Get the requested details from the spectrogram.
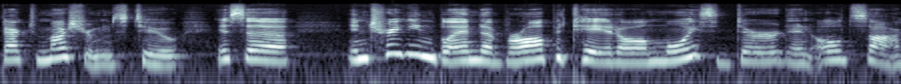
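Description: Reading aloud happens here in a natural voice.

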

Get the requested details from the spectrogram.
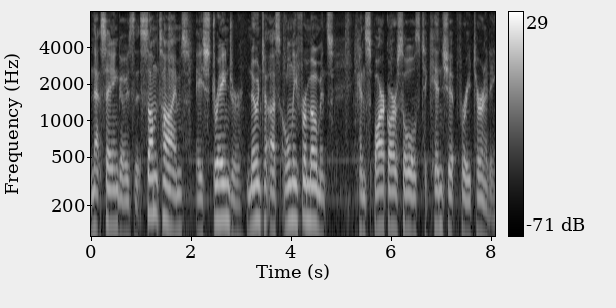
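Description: Soft-spoken and at a fairly slow pace, a man talks with ordinary pitch variation. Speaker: youtuber. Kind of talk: heartfelt birthday tribute to a deceased internet personality. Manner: earnest, sentimental, gently reverent; slightly halting with soft humor. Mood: sincere, tender, sentimental. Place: home room. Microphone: phone near.

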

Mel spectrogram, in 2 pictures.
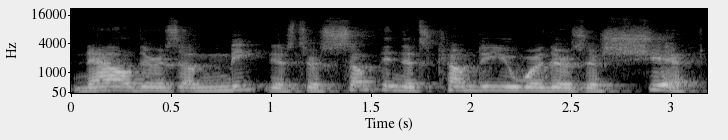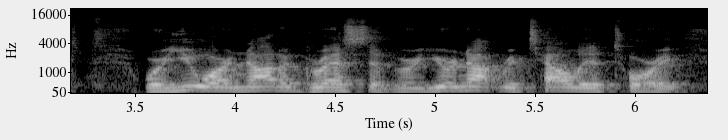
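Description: Speaking at a very fast pace with fairly even intonation, a man is heard over a quiet background. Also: fairly high pitch for a man. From Wisconsin. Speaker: pastor. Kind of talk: sermon. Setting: home office broadcast. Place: home room. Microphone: webcam.

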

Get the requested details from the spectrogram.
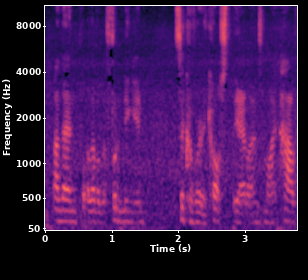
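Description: This man speaks very fast. Background noise is clearly audible. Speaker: travel vlogger. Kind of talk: casual vlog chat. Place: station. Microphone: earbuds.

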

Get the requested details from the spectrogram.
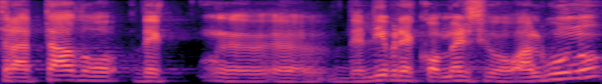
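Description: This man's pitch is fairly high. Behind him, the background stays quiet. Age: 60s. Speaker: business association leader; guest. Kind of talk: TV interview. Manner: halting, many fillers and repeated words. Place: studio. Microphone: lapel.

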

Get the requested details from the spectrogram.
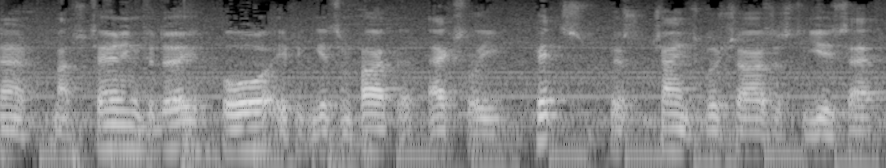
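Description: The speech moves at a moderate pace with fairly even intonation. Faint music plays in the background. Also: man. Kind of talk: tutorial. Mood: calm, reflective. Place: workshop.

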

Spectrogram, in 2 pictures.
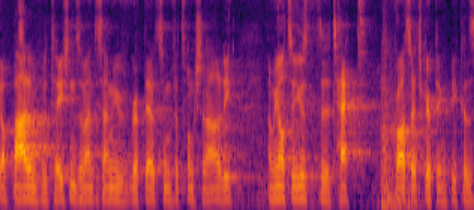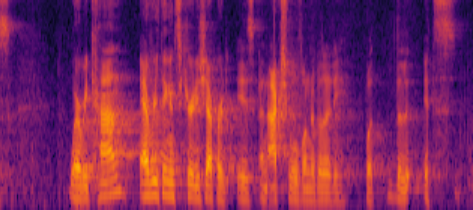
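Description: A man speaks at a very fast pace with fairly even intonation. Audible room echo surrounds his voice. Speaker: conference presenter. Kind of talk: conference talk. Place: hall.

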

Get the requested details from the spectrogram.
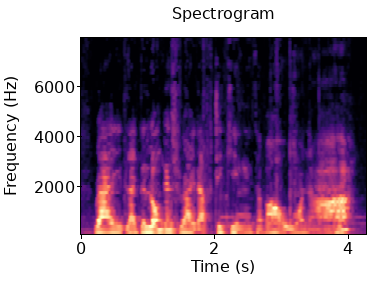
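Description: With clear music in the background, a woman with a fairly low voice speaks at a very slow pace. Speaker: vlogger. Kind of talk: casual vlog chat. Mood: excited but nervous. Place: home room. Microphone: phone near.

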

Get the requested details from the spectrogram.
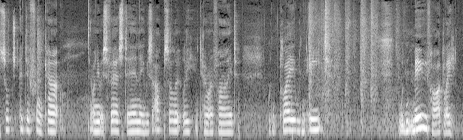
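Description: A woman speaks at a fairly slow pace in a monotone, flat intonation, with long, frequent pauses. Noticeable background noise runs underneath. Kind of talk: casual pet narration. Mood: fond, relaxed, amused. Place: kitchen. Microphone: phone near.

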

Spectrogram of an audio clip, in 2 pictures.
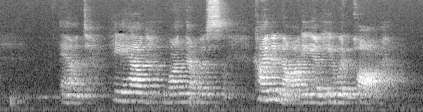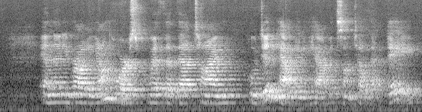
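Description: Speaking at a very slow pace with long, frequent pauses, a woman uses ordinary pitch variation in a room with strong echo. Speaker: speaker. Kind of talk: eulogy storytelling. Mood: warm, reminiscing. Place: church.

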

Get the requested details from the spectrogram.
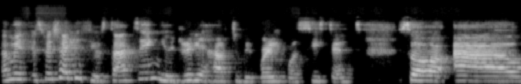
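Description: The background is quiet. A woman talks in a bright, sharp tone. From Kenya, Nairobi; Kenya. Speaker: YouTube content creator; guest. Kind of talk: casual chat. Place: home room. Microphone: unstable network connection; video call.

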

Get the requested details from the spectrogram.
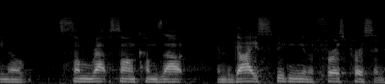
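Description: Against a quiet background, a man with a dark, mellow tone talks at a medium pitch with fairly even intonation. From Jamaica. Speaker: talk show guest. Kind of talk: religious TV discussion. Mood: earnest, testifying. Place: studio. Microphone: lapel.

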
